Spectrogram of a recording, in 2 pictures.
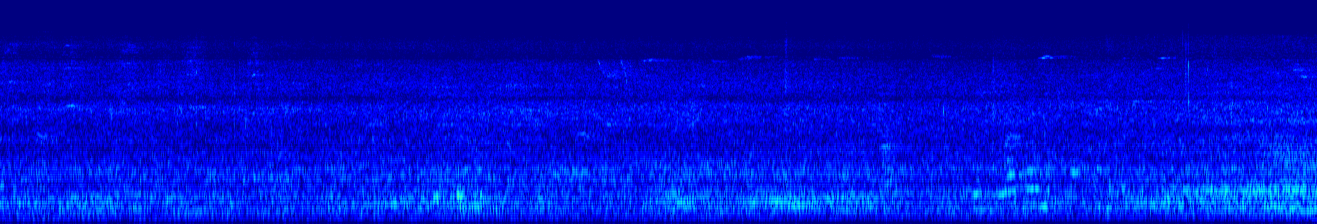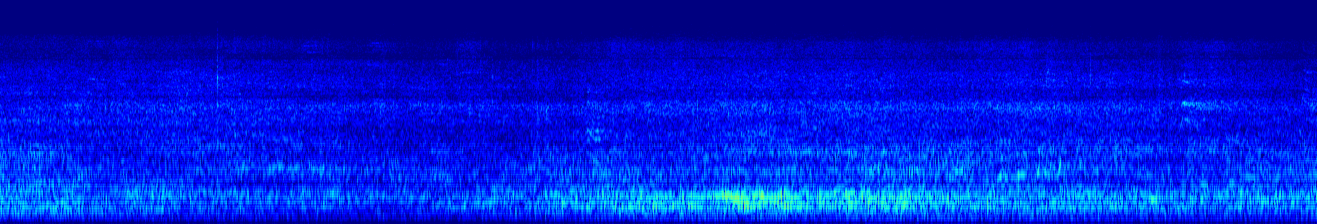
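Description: Steady outdoor background noise with indistinct voices murmuring in the distance, growing a little louder near the end.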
